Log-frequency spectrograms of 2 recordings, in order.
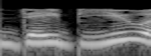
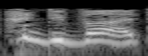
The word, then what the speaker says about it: debut: When you talk about the debut of something, notice this is a strange word because we're using the French pronunciation. So if you look at this word, it's not debut. That's what it looks like. Debut. It's debut.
